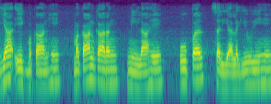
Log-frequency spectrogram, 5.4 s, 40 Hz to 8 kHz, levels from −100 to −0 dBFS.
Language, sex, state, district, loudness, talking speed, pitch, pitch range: Hindi, male, Uttar Pradesh, Lalitpur, -15 LUFS, 155 wpm, 120 Hz, 110-125 Hz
